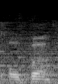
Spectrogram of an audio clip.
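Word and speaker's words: Opa: grandpa grandpa or oppa in german it's oppa you really have to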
